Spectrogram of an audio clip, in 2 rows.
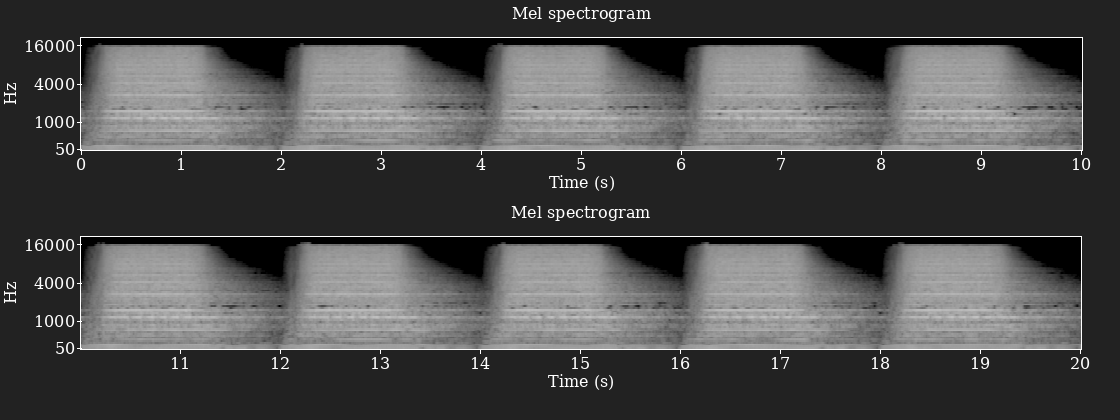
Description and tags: I´ve experimented a lil bit with the new halion 5 (an amazing sampler ;) ). I think this alarm sounds pretty nice. If you wanna use it for your work just notice me in the credits
Dimebag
